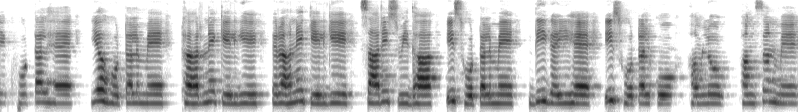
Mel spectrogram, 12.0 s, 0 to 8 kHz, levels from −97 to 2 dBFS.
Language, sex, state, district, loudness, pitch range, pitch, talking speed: Hindi, female, Bihar, Saran, -22 LUFS, 235-270 Hz, 245 Hz, 140 wpm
